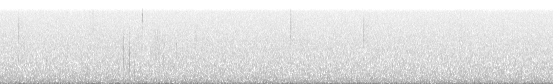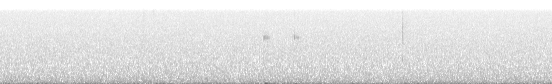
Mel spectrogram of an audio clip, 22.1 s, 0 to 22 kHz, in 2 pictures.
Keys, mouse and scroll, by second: 0.5-1.6 shift+drag, 2.3-3.1 scroll down 2, 4.2-9.3 shift+drag, 10.2-14.0 drag, 14.8 click, 17.0 click, 18.7-22.1 drag.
